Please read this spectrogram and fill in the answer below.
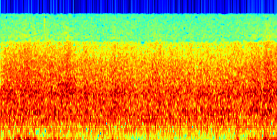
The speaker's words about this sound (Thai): นั่นฝนตกแล้ว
